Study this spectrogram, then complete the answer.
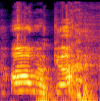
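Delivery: very high, loud, laughing oh my God; overjoyed squeal. Retold or imitated. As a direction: gush with joy. Overjoyed waiter reaction retold.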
